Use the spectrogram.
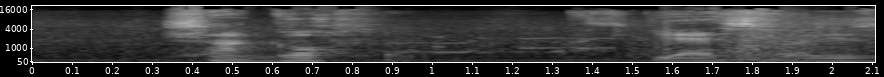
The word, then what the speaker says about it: Bangor: Um It was up by um a town in North Wales called Bangor. Yes, that is how you pronounce that.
